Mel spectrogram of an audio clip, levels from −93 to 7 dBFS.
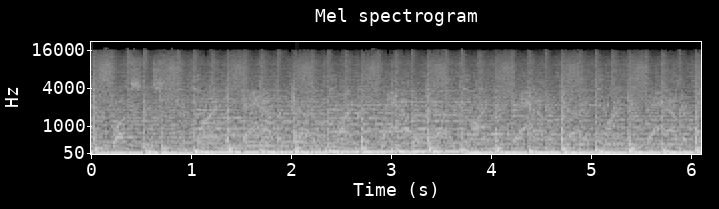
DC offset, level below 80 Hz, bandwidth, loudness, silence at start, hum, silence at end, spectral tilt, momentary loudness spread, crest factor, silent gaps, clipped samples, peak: under 0.1%; -14 dBFS; 16.5 kHz; -12 LUFS; 0 s; none; 0 s; -5 dB/octave; 2 LU; 10 dB; none; under 0.1%; 0 dBFS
